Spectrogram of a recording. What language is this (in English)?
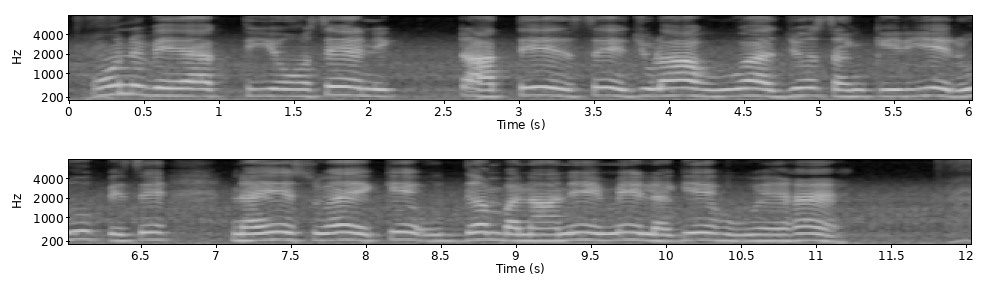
Hindi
